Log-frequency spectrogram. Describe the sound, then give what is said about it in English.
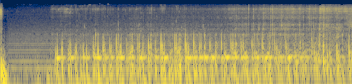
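Dense, rapid gurgling and bubbling starts after a brief pause and runs continuously, with a steady low hum under a busy rattle of bursting bubbles, like water being drawn through a bong. “Can you give me a little bong rip right now”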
